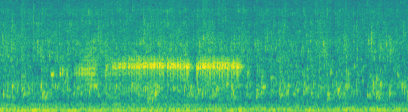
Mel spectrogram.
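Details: Frogs that have moved into a fish pond in front of a house, calling. A steady buzzy trill at mid pitch lasts about two seconds, breaks briefly, then resumes for another second over a background of trickling water.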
